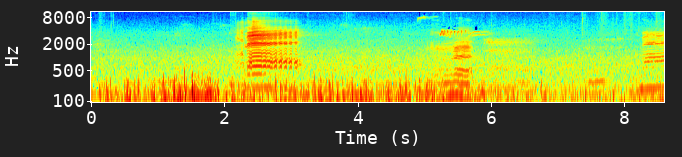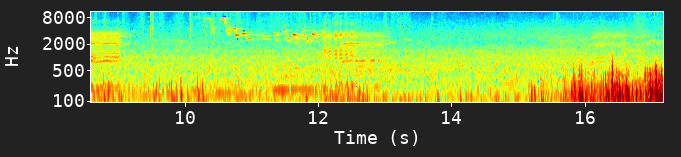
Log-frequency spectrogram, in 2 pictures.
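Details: Ewes and lambs grazing together in a flowering apple orchard on a sunny spring day in County Kilkenny, Ireland, calling to each other: four separate wavering, harmonic bleats a few seconds apart, with faint birdsong and low rustling underneath.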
